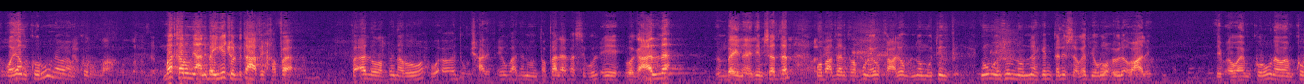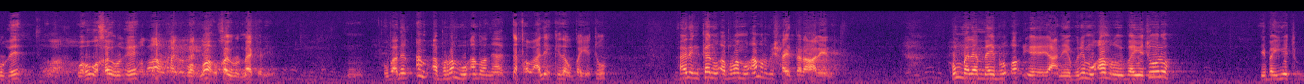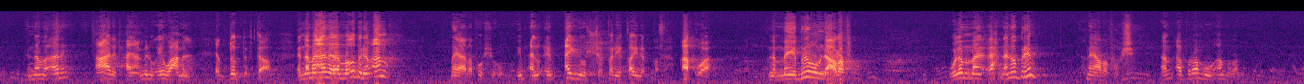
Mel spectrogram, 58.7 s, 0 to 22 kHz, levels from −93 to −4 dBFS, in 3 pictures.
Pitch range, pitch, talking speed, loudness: 160-210 Hz, 175 Hz, 115 wpm, -24 LUFS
